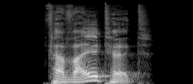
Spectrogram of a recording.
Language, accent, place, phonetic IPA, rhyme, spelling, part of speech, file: German, Germany, Berlin, [fɛɐ̯ˈvaltət], -altət, verwaltet, verb, De-verwaltet.ogg
- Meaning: 1. past participle of verwalten 2. inflection of verwalten: third-person singular present 3. inflection of verwalten: second-person plural present 4. inflection of verwalten: plural imperative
